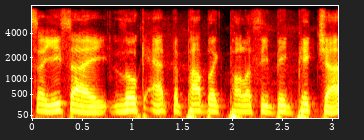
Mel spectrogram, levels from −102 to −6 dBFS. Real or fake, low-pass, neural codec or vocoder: real; 7.2 kHz; none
